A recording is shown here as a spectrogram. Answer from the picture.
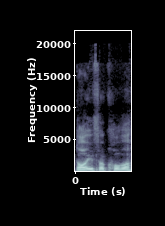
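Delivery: sudden slip into an Irish accent. Narrating a video, echoing their own phrase: sudden Irish accent. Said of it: "my accent changed right there and I don't know why I went Irish".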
